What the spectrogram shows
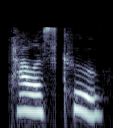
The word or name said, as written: palace coup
